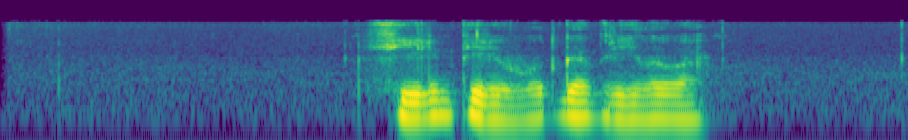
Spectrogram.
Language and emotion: Russian, neutral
